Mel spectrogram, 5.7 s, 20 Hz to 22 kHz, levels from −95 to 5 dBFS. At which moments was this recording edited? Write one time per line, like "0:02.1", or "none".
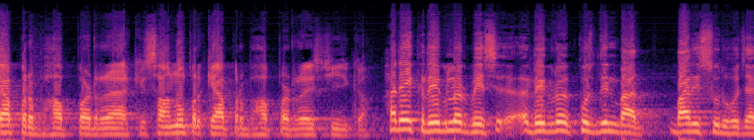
0:02.7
